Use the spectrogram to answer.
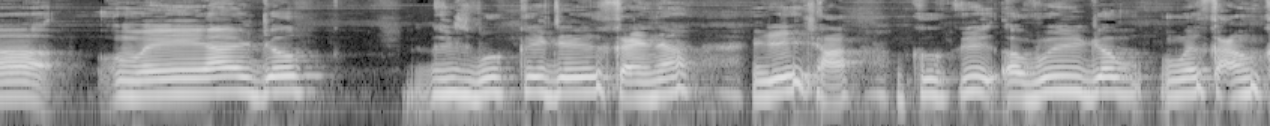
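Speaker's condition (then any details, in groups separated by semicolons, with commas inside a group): Wilson's disease; onset at age 16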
